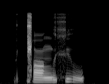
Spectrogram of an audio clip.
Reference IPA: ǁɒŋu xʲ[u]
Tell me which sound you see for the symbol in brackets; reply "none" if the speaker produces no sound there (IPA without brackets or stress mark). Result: u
